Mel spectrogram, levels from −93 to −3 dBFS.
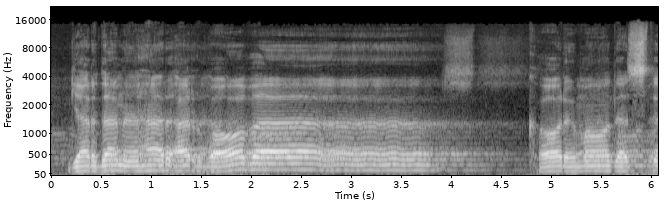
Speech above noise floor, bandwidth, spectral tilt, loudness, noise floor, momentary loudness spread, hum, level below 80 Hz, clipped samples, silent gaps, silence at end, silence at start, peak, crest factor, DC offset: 23 dB; 15.5 kHz; -4.5 dB/octave; -18 LUFS; -40 dBFS; 14 LU; none; -50 dBFS; under 0.1%; none; 0 s; 0 s; -2 dBFS; 16 dB; under 0.1%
